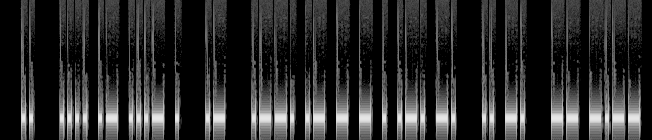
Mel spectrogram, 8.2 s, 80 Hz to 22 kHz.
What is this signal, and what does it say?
Morse code, heard as a keyed tone, about 25 wpm, 700 Hz. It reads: I HAVE A PATTERN IN MY
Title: Sentences from Top 1000 Words - Review Part 2 - 25wpm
